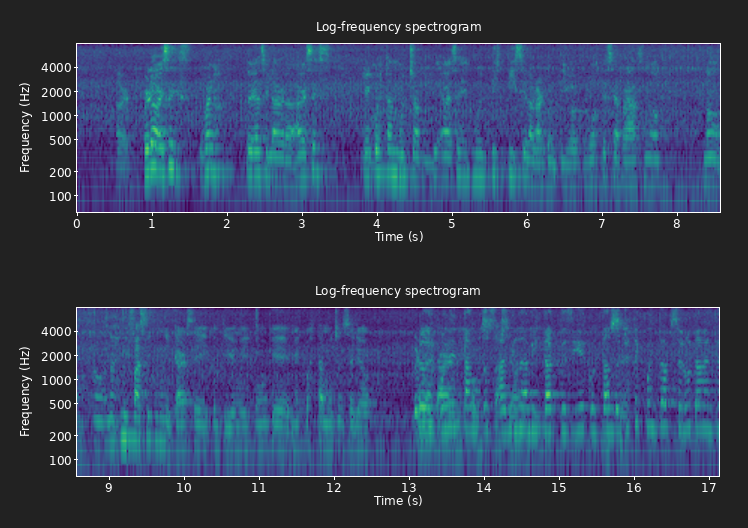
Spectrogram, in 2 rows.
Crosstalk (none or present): present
